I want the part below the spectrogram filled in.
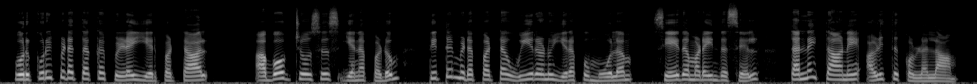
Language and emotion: Tamil, neutral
